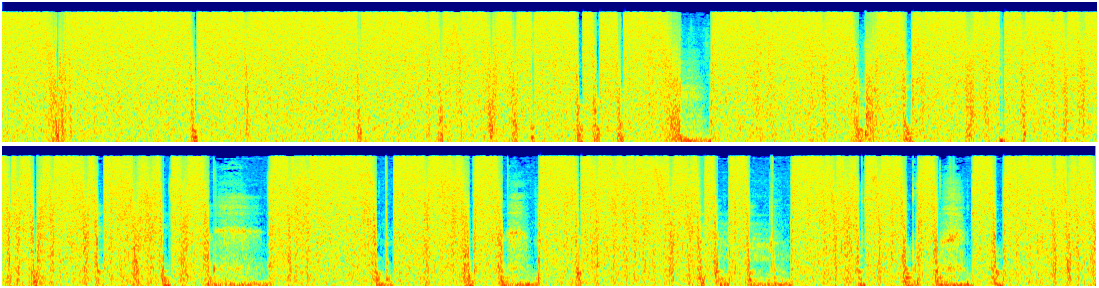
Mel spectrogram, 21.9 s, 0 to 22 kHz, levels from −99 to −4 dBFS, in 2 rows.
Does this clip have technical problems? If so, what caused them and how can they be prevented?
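Yes. Throughout the speech, samples built from the wrong bytes turn the signal into loud white noise, because each sample's fast-changing low byte lands in the high position and dominates its value. Prevent it by declaring and checking byte order and sample alignment when reading.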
